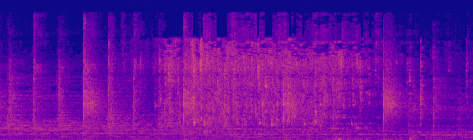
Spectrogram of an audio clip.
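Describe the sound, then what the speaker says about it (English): Water drains off soaked sweet potato noodles, a steady close running and splashing like a tap into a sink, with small drips and knocks throughout and no talking. "Right now we just drain the water."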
